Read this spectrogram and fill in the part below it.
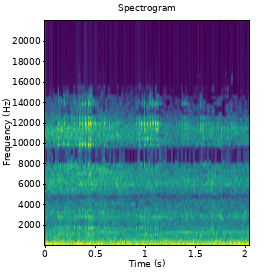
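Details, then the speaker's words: Steam heating vacuum pump in the boiler room of a 1960s 100+ unit building with two new boilers, one pump on auto and the other off: steady even low hum with a faint motor whine, no knocks or surges; normal operation. "Also, the vacuum system, however, most of you keep it on auto. I do keep auto of only one of them, which is only one of the pumps in auto. As you can hear, it's working."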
